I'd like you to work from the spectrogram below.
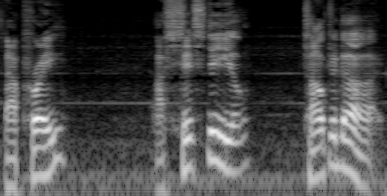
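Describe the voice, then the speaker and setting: Speaking slowly but with great animation, a fiftyish man talks to his phone camera from a parked truck, repeating himself earnestly like a casual motivational preacher. His tone is warm and medium-pitched, recorded dry.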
